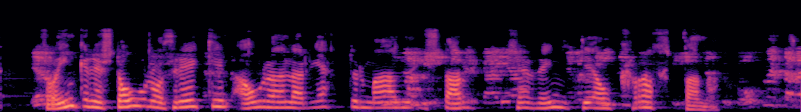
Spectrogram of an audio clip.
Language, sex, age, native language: Icelandic, female, 60-69, Icelandic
